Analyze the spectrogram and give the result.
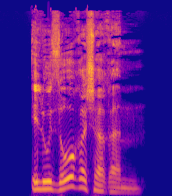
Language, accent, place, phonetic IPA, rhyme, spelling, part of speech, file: German, Germany, Berlin, [ɪluˈzoːʁɪʃəʁəm], -oːʁɪʃəʁəm, illusorischerem, adjective, De-illusorischerem.ogg
- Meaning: strong dative masculine/neuter singular comparative degree of illusorisch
